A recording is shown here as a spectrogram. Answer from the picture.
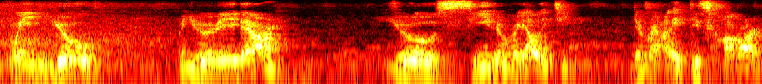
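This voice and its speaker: A man with a Mexican accent and a fairly high voice speaks very slowly with lively intonation and long, frequent pauses, amid noticeable background noise and audible room echo. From Mexico. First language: Spanish. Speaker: author. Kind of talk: interview. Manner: halting.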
